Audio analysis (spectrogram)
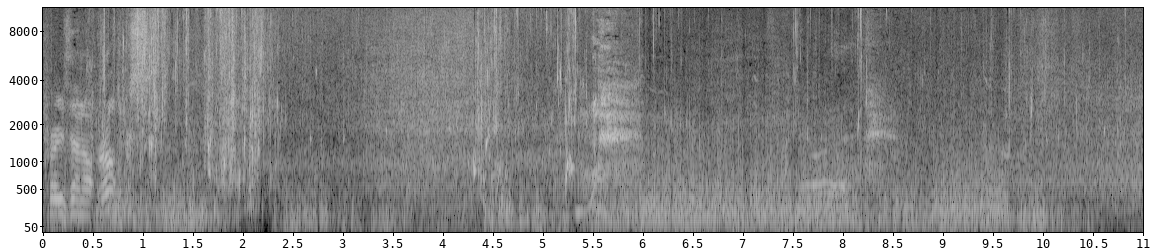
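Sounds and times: muffled seawater sloshing: 0:00.0 - 0:11.0.

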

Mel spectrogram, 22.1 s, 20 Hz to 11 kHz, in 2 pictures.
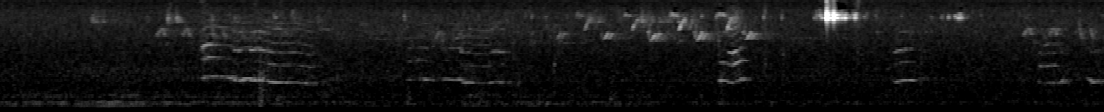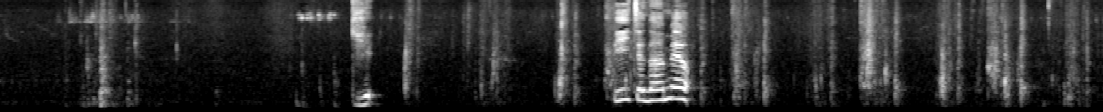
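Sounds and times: faint cat meows: 0:02.0 - 0:03.3, 0:04.0 - 0:05.3, 0:07.2 - 0:07.7, 0:08.9 - 0:09.4, 0:10.3 - 0:11.2.

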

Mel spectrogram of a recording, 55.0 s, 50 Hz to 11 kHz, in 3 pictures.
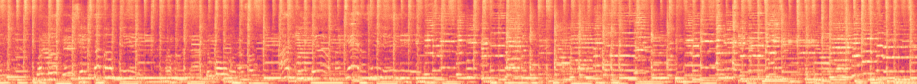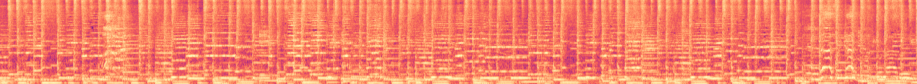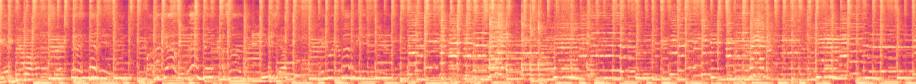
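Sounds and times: accordion melody: 0:00.0 - 0:55.0
bass guitar: 0:00.0 - 0:55.0
drums dance beat: 0:00.0 - 0:55.0.

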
